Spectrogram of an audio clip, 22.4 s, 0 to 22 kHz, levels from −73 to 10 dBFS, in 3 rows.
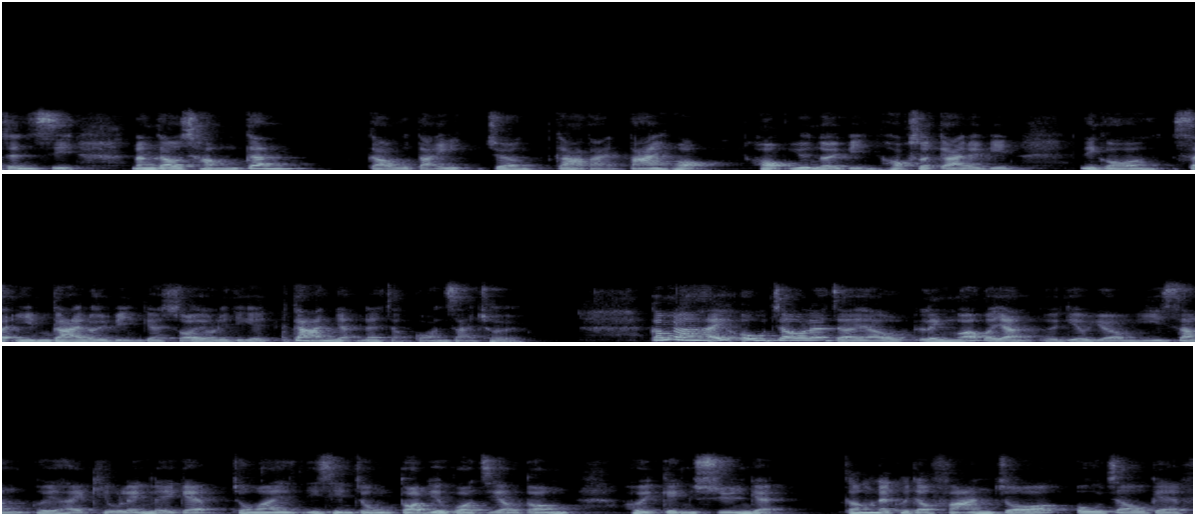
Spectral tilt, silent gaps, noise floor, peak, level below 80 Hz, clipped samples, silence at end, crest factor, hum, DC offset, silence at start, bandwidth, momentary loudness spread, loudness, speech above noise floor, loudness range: -5.5 dB/octave; none; -47 dBFS; -6 dBFS; -64 dBFS; under 0.1%; 0 s; 16 dB; none; under 0.1%; 0 s; 8.2 kHz; 9 LU; -23 LUFS; 24 dB; 3 LU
